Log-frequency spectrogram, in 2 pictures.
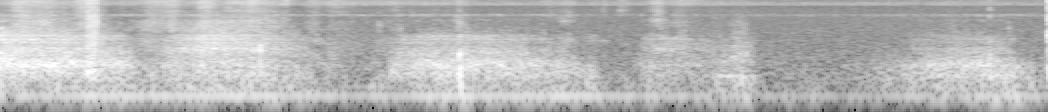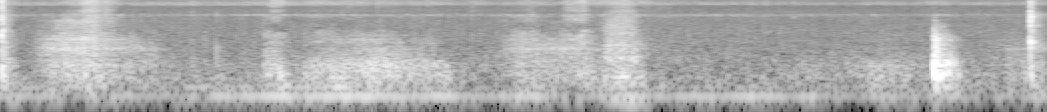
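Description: Near silence, with faint soft rustling of a silk jacket lining and a few small clicks as a seam ripper picks out its stitches, one about halfway through and another at the end.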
